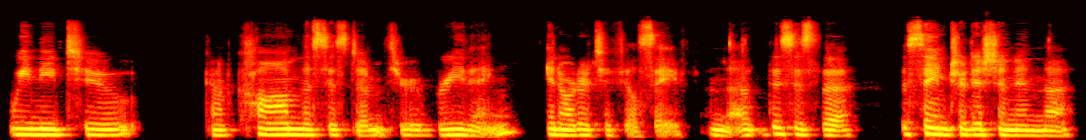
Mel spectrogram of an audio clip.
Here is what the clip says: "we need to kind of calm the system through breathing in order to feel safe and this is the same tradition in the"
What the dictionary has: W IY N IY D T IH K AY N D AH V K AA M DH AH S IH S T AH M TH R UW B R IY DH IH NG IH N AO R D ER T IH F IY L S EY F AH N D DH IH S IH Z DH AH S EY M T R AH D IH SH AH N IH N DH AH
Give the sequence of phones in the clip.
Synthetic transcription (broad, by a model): W IY N IY D T IH K AY N D AH V K AA M DH AH S IH S T AH M TH R UW B R IY DH IH NG IH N AO R D ER T IH F IY L S EY F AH N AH DH IH S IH Z DH AH S EY M T R AH D IH SH AH N IH N DH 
